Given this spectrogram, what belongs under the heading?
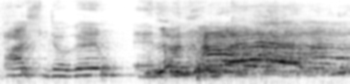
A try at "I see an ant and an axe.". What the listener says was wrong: You say I see the game. No, you say I see an ant say I see an ant.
